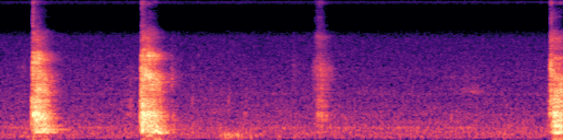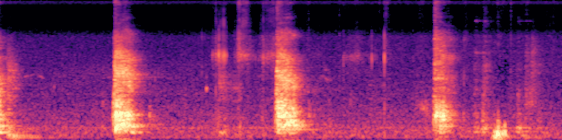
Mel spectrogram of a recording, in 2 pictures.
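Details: A cat coughing: short, separate, dry hacking coughs, about eight over fourteen seconds, in a quiet room.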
